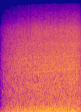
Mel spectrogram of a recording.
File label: Enemy Bigflame Active Shot Motion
